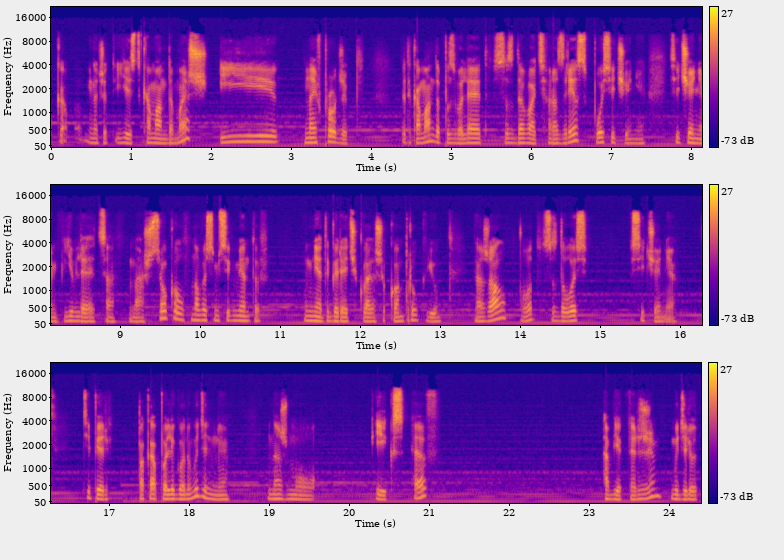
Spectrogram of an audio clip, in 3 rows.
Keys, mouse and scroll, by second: 0.2-7.4 drag, 14.1-14.6 middle drag, 15.2 middle drag, 21.3-21.6 middle drag, 21.3 x, 22.6 Tab, 24.0 click.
